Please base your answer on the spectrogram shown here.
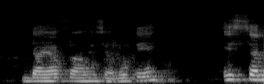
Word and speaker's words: diaphragm: DIAPHRAGM। बेटा जी साइलेंट रहता है यहाँ पर, ठीक है? डायाफ्राम cell.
